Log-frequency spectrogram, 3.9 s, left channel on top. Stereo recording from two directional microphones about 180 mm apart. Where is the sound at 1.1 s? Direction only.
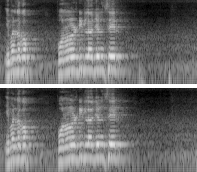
25° left (ahead or behind).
